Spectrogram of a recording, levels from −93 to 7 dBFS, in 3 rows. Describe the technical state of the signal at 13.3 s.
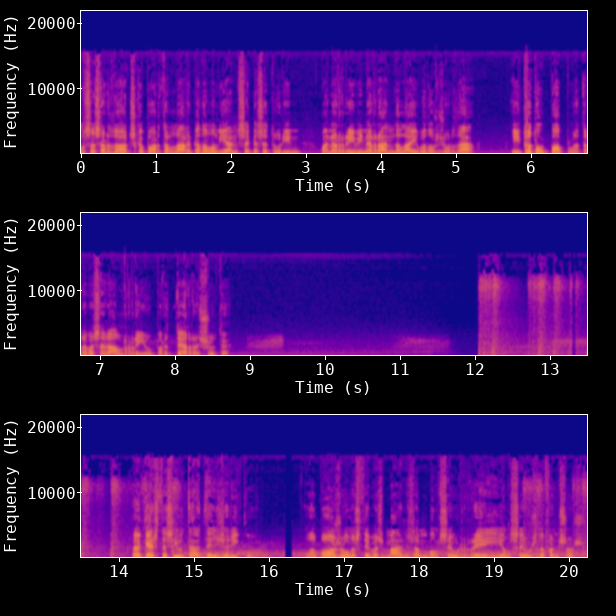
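The sound cuts to silence from 13.30 to 13.34 s, then resumes: likely a Bluetooth stall, the headphone buffer emptying while interference held up packets.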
